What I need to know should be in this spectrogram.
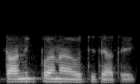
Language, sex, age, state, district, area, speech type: Marathi, male, 45-60, Maharashtra, Nagpur, urban, conversation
